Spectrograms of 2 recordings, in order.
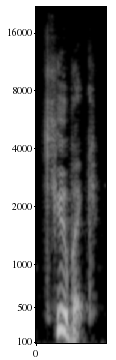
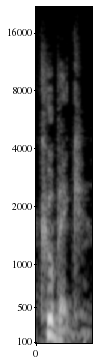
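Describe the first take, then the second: First: The name is said in an English way. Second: The name is said in a German way. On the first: This is how the family itself says it. "she said Cubic" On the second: This is how it would be said in Germany. "Unless you're in Germany, then it's Kubits or Kubik"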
